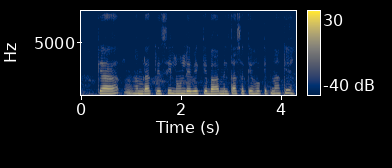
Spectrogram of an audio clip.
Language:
Magahi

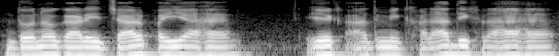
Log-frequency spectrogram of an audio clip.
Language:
Hindi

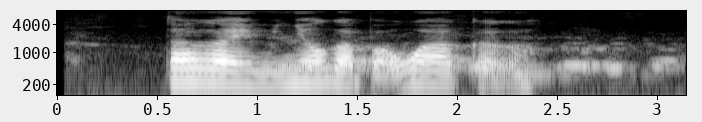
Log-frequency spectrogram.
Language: Sihuas Ancash Quechua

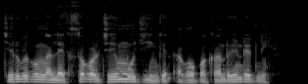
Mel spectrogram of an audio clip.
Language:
Kalenjin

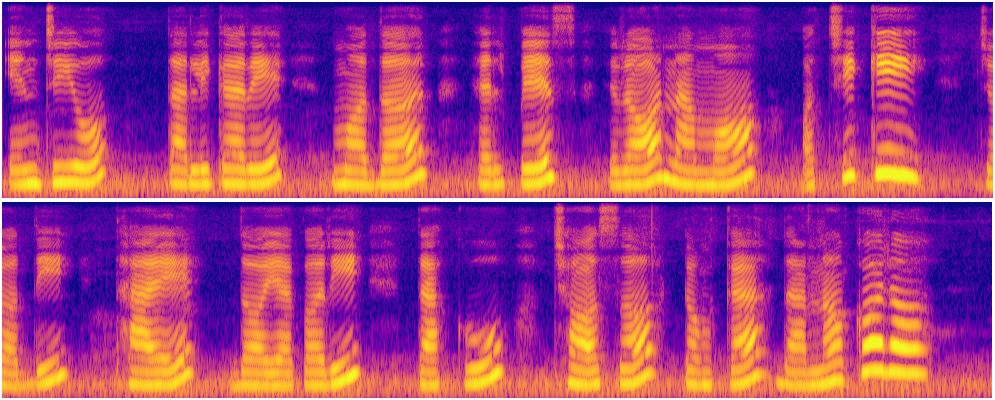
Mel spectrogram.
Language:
Odia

